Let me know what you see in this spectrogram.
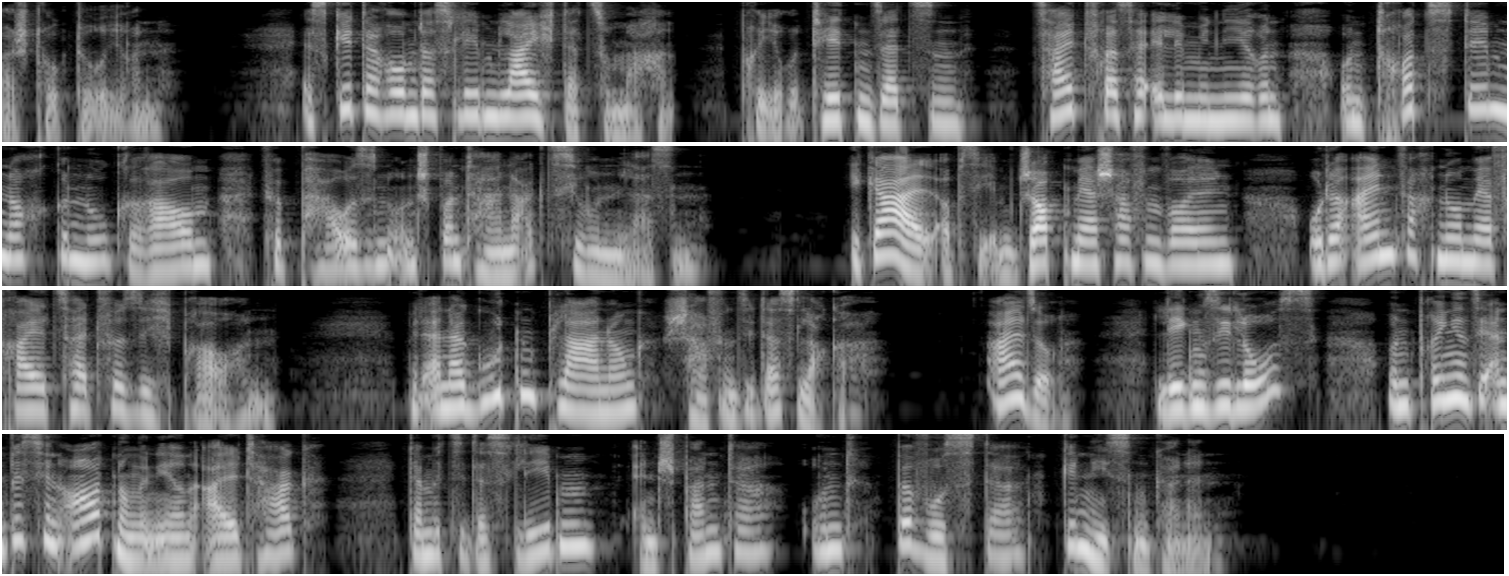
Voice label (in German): Hoerprobe Ratgeber; hoerproben hoerbuchsprecherin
